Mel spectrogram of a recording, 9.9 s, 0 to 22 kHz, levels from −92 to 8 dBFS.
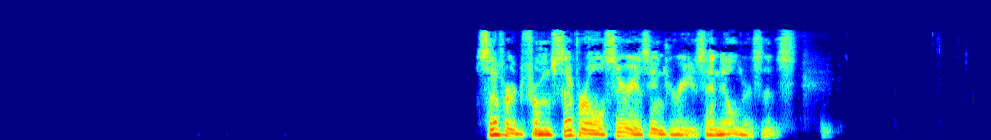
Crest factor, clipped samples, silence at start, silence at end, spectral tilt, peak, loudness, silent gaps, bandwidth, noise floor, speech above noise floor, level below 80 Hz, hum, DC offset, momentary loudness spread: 20 dB; under 0.1%; 4.8 s; 2 s; -5.5 dB/octave; 0 dBFS; -16 LUFS; none; 9.4 kHz; -70 dBFS; 54 dB; -58 dBFS; none; under 0.1%; 13 LU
